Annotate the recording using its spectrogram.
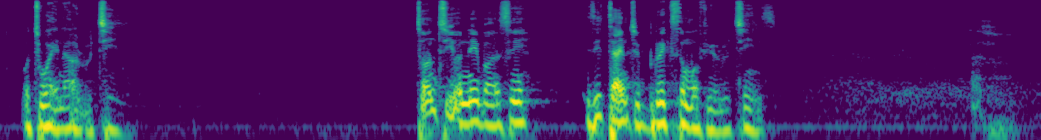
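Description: A woman speaks with animation into a microphone in a large echoing hall, pausing between phrases.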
